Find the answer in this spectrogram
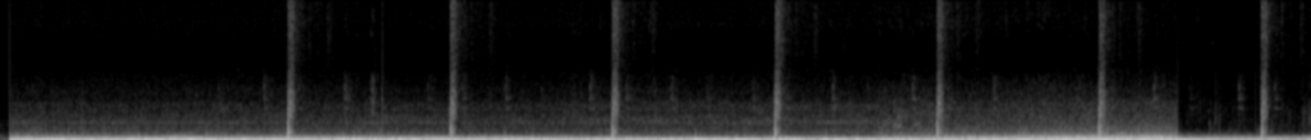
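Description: Airliner cabin noise: a loud, steady low rumble, with a sharp click about every one and a half seconds.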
